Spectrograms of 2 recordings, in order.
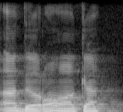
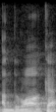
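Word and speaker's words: أدراك: വമാ അദ്റാക, ദാലിന് സുക്കൂനാണ്, അതിനാണ് കുത്തുബ് ജദ്ദിൻ്റെ അക്ഷരമാണ്. ദ് ഹർക്കത്ത് ഉച്ചരിക്കണ പോലെ തന്നെ ദ് എന്ന് ഉച്ചരിക്കണം. അദ് റോക്ക എന്ന് ഉച്ചരിക്കരുത്, അദ് റോക്ക.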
